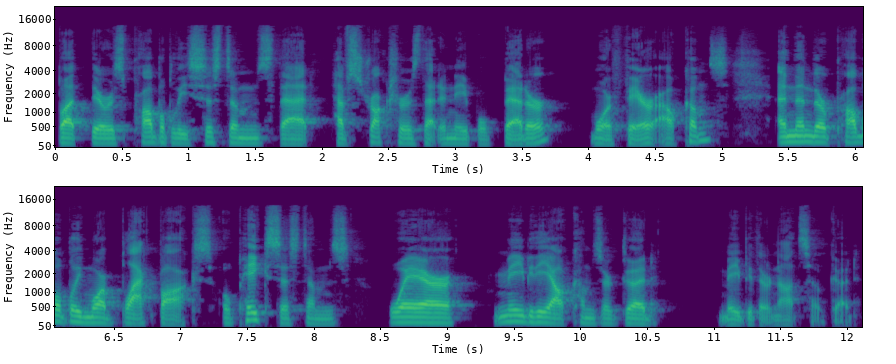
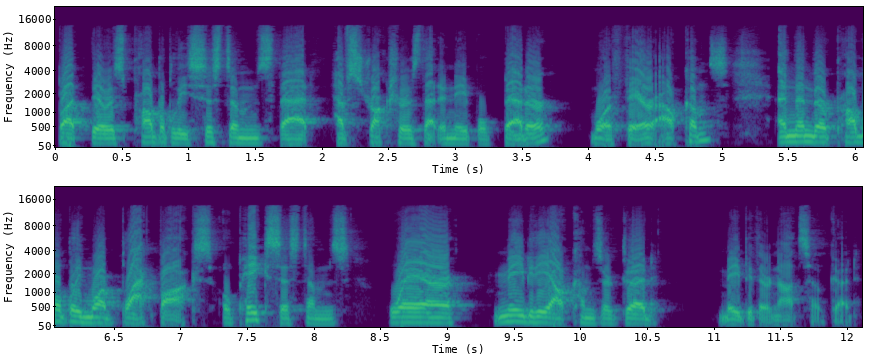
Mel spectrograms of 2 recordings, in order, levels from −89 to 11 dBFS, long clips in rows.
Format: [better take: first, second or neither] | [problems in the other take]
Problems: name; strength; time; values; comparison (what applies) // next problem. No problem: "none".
first | distortion; heavy; 7 dB below the speech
